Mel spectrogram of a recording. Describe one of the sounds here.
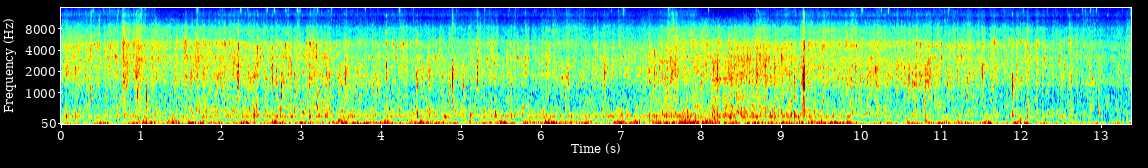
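Wind rumbles against a microphone.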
